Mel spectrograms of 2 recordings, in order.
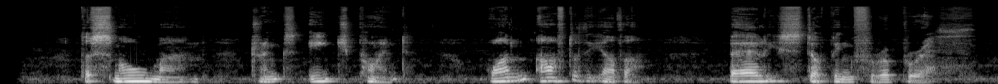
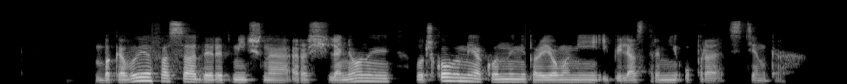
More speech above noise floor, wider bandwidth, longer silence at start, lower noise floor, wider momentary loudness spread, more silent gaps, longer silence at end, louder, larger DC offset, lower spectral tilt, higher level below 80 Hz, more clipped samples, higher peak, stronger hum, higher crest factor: second, 30 dB vs 49 dB; first, 16 kHz vs 8.2 kHz; second, 0.8 s vs 0.95 s; second, -47 dBFS vs -70 dBFS; first, 21 LU vs 12 LU; neither; second, 0.3 s vs 0.5 s; first, -18 LUFS vs -22 LUFS; neither; about the same, -5.5 dB/octave vs -5 dB/octave; about the same, -58 dBFS vs -60 dBFS; neither; about the same, -2 dBFS vs -2 dBFS; neither; about the same, 16 dB vs 20 dB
